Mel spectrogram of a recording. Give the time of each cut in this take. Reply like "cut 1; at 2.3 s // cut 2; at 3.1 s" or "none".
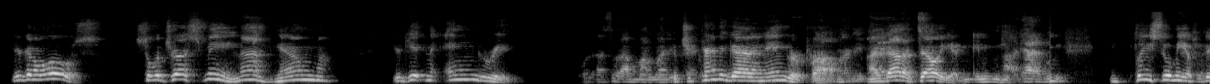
cut 1; at 10.7 s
